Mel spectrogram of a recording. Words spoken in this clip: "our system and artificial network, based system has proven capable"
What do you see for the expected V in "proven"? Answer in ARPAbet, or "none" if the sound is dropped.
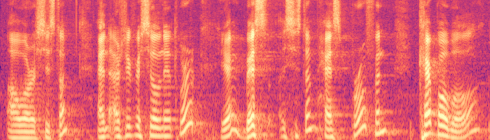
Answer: F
